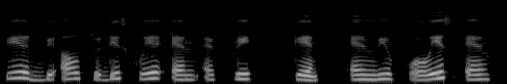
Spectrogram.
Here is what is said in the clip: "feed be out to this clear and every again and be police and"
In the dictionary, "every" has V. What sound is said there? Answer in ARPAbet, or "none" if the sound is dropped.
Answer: F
